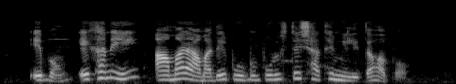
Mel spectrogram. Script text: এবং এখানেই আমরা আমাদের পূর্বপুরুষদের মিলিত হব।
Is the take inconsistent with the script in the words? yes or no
yes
